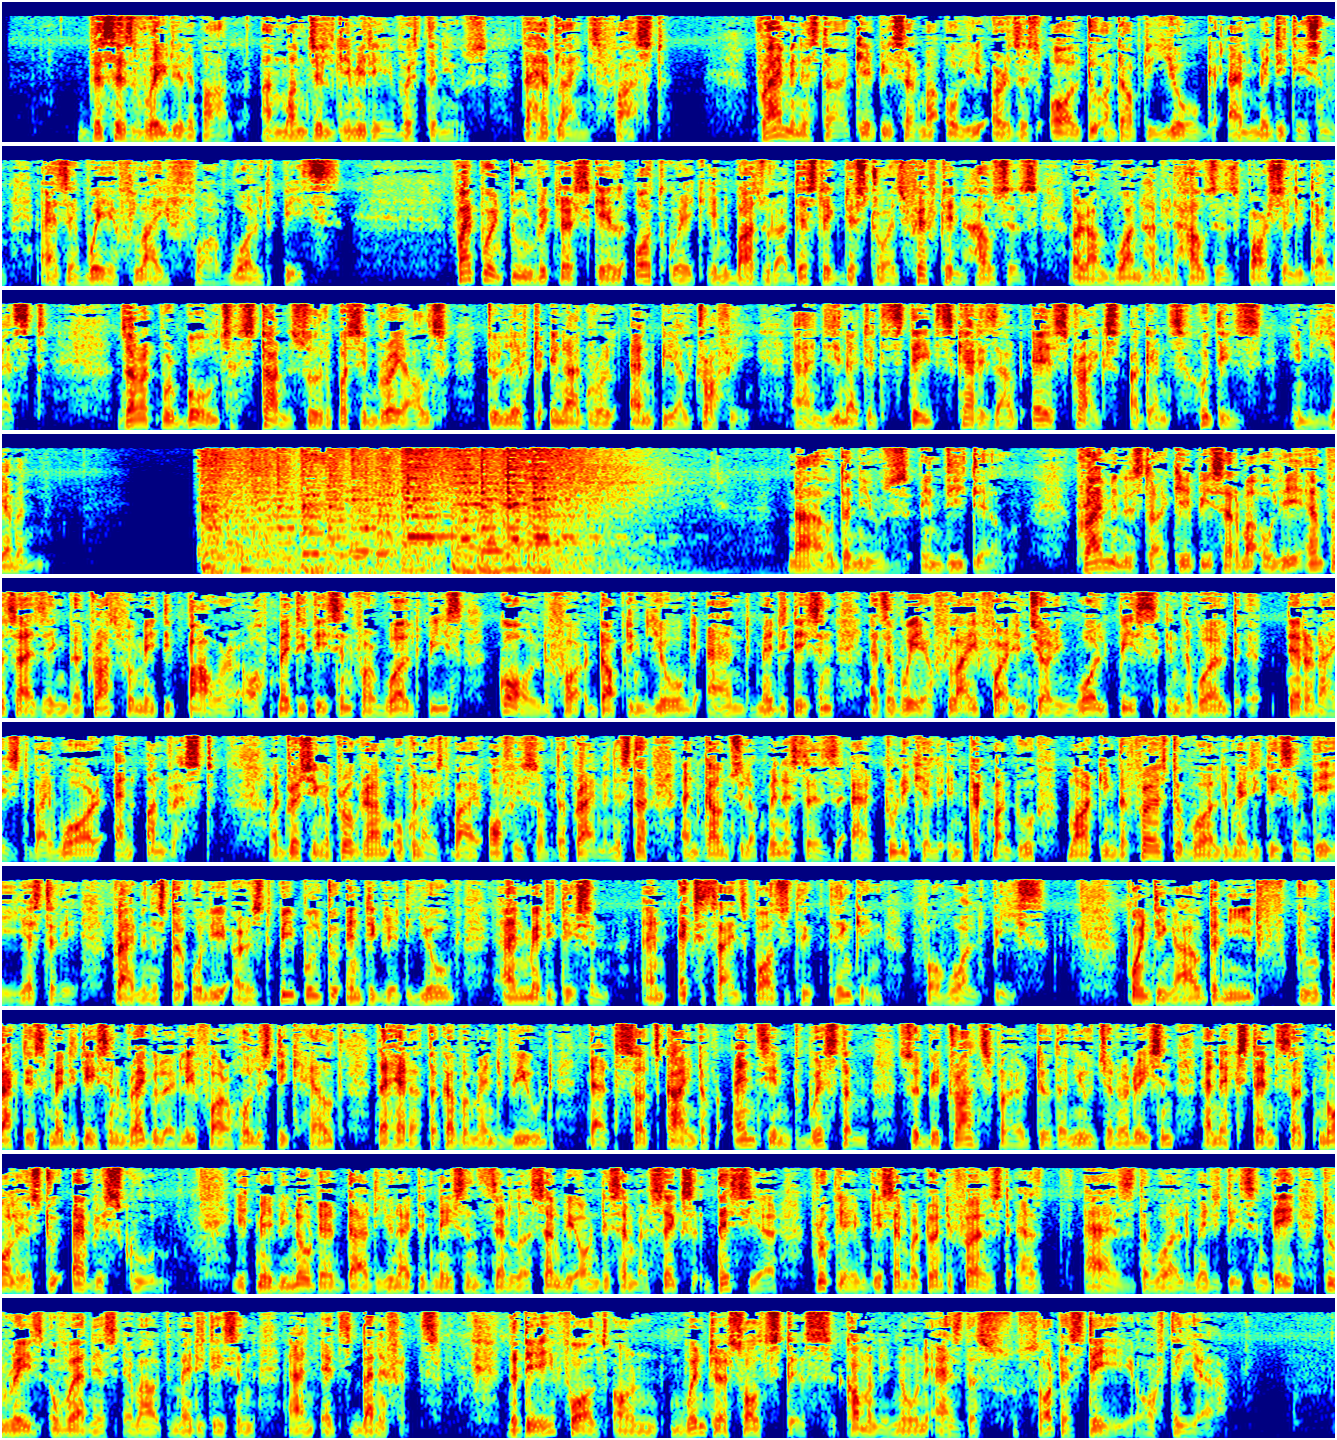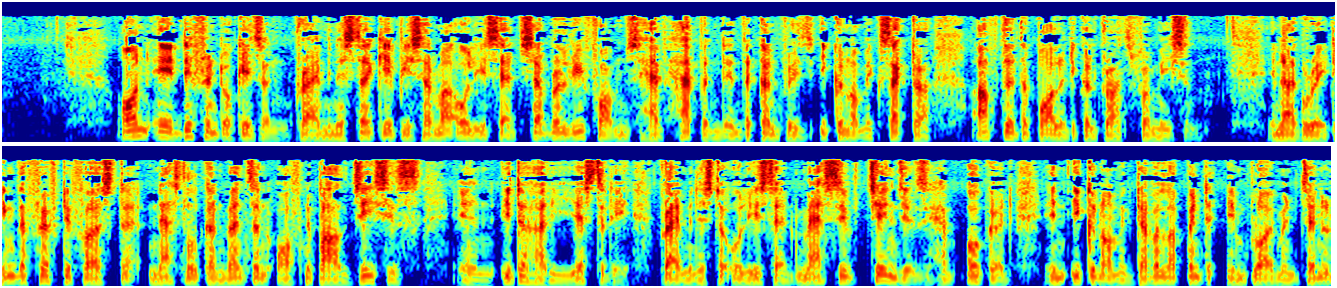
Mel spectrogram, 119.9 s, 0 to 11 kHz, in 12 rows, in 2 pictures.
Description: बिहान ८ बजेको अङ्ग्रेजी समाचार : ८ पुष , २०८१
